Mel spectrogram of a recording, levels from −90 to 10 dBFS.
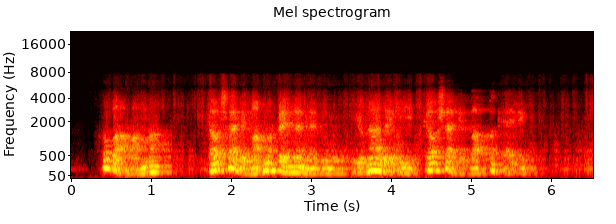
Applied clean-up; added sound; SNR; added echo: neural separator model SepFormer DNS4.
